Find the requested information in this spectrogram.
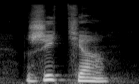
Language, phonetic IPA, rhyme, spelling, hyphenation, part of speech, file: Ukrainian, [ʒeˈtʲːa], -a, життя, жи‧т‧тя, noun, Uk-життя.ogg
- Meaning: life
